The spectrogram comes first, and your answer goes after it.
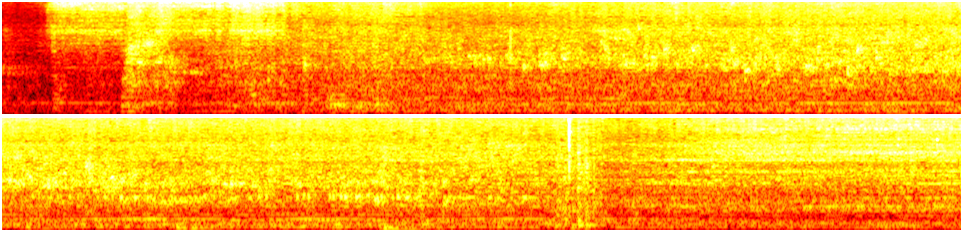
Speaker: and now you're going to see the water flowing from the refill tube if all goes well you're going to start seeing the water filling up along here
